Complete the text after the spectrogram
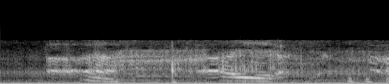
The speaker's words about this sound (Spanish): Solo se escuchan gemidos que más parecen gruñidos de fiera de lamentos humanos.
